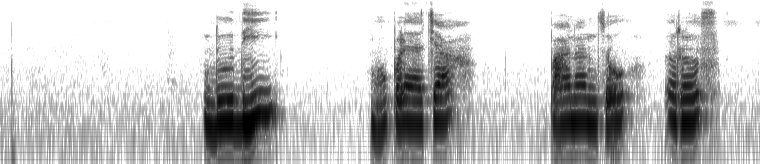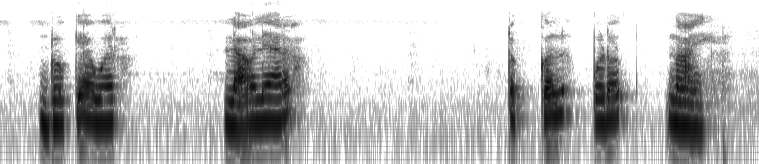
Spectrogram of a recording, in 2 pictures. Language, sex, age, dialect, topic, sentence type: Marathi, male, 18-24, Southern Konkan, agriculture, statement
